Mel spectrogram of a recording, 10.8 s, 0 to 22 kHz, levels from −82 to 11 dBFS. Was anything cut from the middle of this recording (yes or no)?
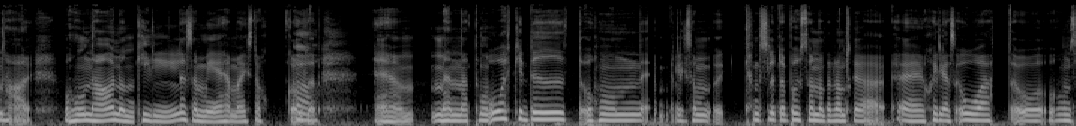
yes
